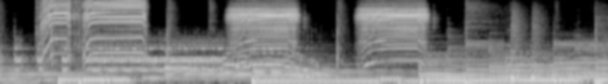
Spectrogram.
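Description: Background music, crossed by four loud rising whines that climb steeply in pitch and then hold, about a second apart.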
